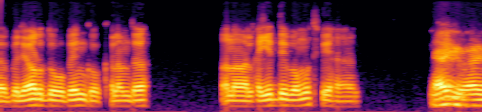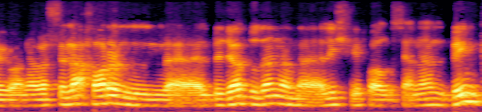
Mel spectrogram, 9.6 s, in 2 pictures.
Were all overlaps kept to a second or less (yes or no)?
yes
